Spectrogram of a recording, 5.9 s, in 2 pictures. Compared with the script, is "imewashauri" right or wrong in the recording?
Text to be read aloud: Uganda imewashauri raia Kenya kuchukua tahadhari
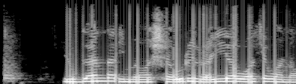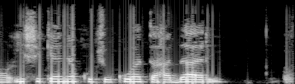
right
